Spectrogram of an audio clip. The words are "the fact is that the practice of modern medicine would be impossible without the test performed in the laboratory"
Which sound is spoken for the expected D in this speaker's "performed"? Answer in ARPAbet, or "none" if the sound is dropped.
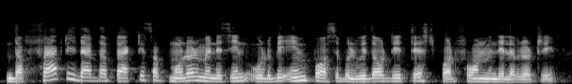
none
